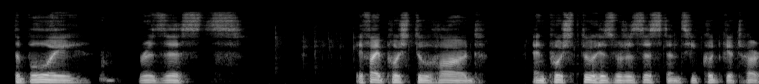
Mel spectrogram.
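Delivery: even, untroubled, calm, unaffected voice. A figure remembered from the inn answers back in a calm, unaffected voice. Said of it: "calm, unaffected voice".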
